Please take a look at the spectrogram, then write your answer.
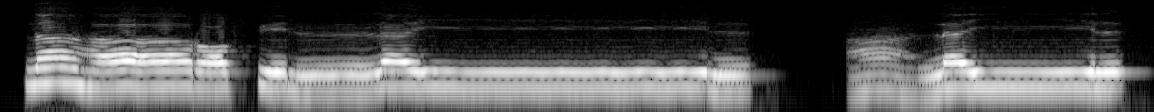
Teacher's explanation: Pastikan lail ni kita sebut panjang tau. Kita berhenti tu panjang tau. Nah, jangan pendek je. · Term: Madlin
